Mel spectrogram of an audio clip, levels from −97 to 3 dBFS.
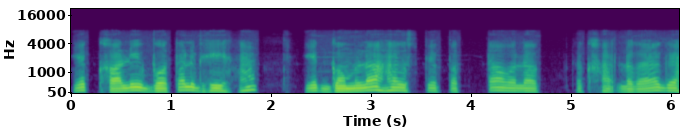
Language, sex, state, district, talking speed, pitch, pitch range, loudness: Hindi, male, Jharkhand, Palamu, 150 wpm, 125 Hz, 120-140 Hz, -19 LUFS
